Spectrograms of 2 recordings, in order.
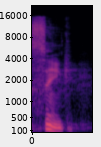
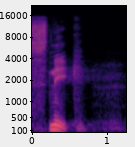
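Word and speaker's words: Snyk: It's not Sync, it's Sneak.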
